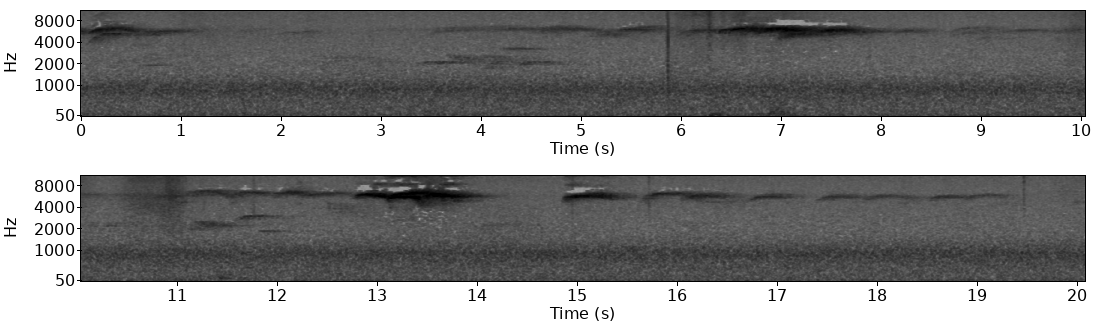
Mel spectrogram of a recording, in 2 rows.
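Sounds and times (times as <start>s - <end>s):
faint high bird chirps: 3.4s - 8.0s, 11.0s - 14.1s, 14.9s - 19.1s.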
